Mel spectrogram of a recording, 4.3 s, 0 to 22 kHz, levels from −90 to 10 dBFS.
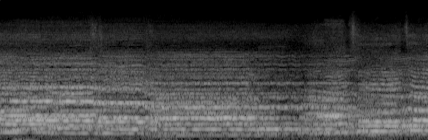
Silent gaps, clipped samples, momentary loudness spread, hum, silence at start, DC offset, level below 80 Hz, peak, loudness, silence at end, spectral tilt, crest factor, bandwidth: none; under 0.1%; 7 LU; none; 0 s; under 0.1%; -66 dBFS; -14 dBFS; -29 LUFS; 0 s; -5 dB/octave; 14 dB; 13.5 kHz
